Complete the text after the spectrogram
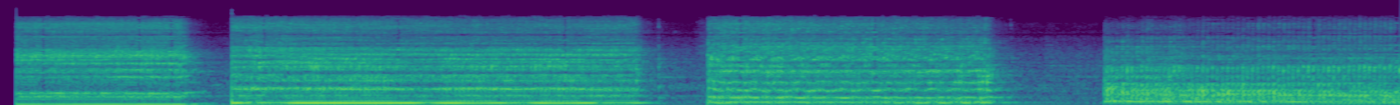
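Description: Sea lion giving deep, harsh, drawn-out roaring calls in several bursts.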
